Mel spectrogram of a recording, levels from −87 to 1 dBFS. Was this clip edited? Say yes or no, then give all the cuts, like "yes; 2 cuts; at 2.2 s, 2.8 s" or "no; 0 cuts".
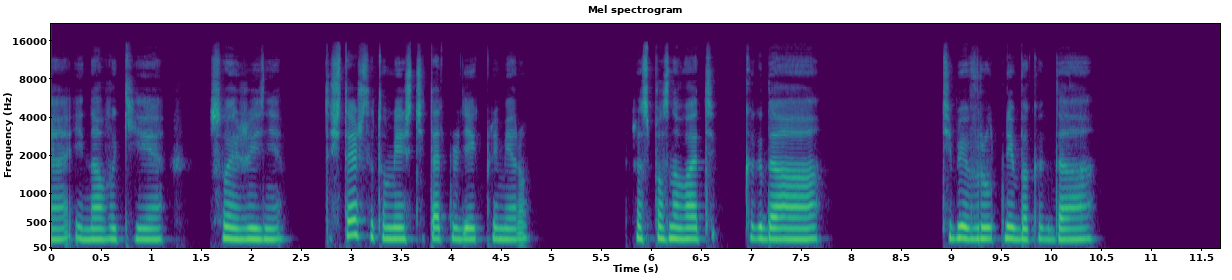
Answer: no; 0 cuts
